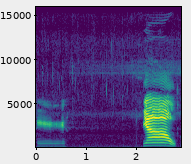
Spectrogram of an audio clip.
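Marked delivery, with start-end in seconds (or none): 2.1-2.8 loud, high cat meow, falling at the end; big high-pitched meow. Pretend. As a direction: belt out a cat's meow. Player meows as the cat.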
